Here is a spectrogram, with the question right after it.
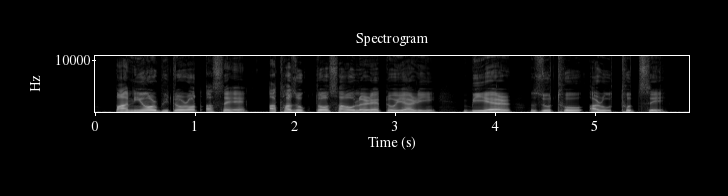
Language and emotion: Assamese, neutral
